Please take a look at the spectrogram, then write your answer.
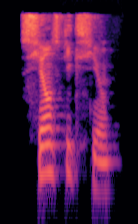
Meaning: science fiction (fiction)
- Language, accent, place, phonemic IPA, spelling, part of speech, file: French, France, Lyon, /sjɑ̃s.fik.sjɔ̃/, science-fiction, noun, LL-Q150 (fra)-science-fiction.wav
